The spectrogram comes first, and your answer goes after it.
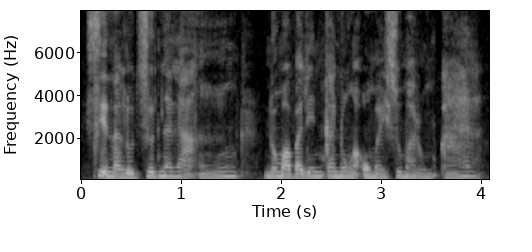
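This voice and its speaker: A woman with an Ilocano accent playing a heartbroken, naive woman in love in a radio drama, plaintive and soft-hearted. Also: mid-range voice, level tone, moderate pace, natural voice. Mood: defensive. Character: lovesick, heartbroken, naive woman clinging to a man.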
